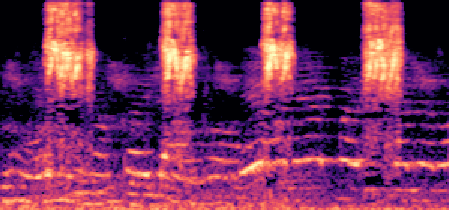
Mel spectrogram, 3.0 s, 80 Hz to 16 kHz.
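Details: Nestling sparrows chirping for food as they are fed; four loud, breathy, high chirps about 0.7 seconds apart, with a faint steady mid-pitched whine running underneath.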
